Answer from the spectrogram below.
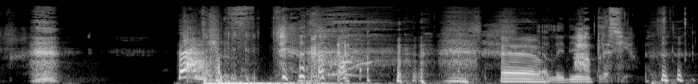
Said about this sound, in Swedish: Jag ska bara ta och nysa en sekund. Vänta.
